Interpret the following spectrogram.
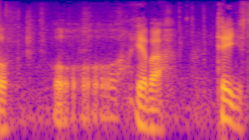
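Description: A man speaking Japanese.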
